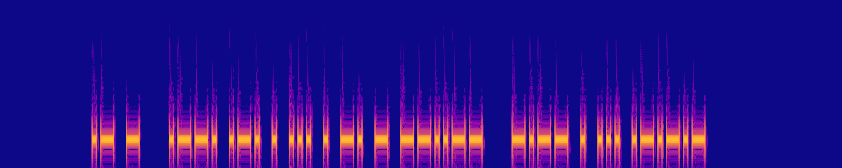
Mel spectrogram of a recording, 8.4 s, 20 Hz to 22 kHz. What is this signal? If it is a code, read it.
Morse code, heard as a keyed tone, about 28 wpm, 700 Hz. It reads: AT PRESENT, YES.
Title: Sentences from Top 1000 Words - Review Part 5 - 28wpm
